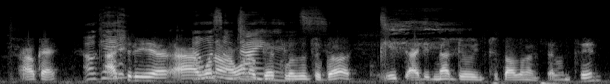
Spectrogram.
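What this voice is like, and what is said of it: African-accented English. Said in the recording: “mind my accent. You know, I'm from Africa”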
